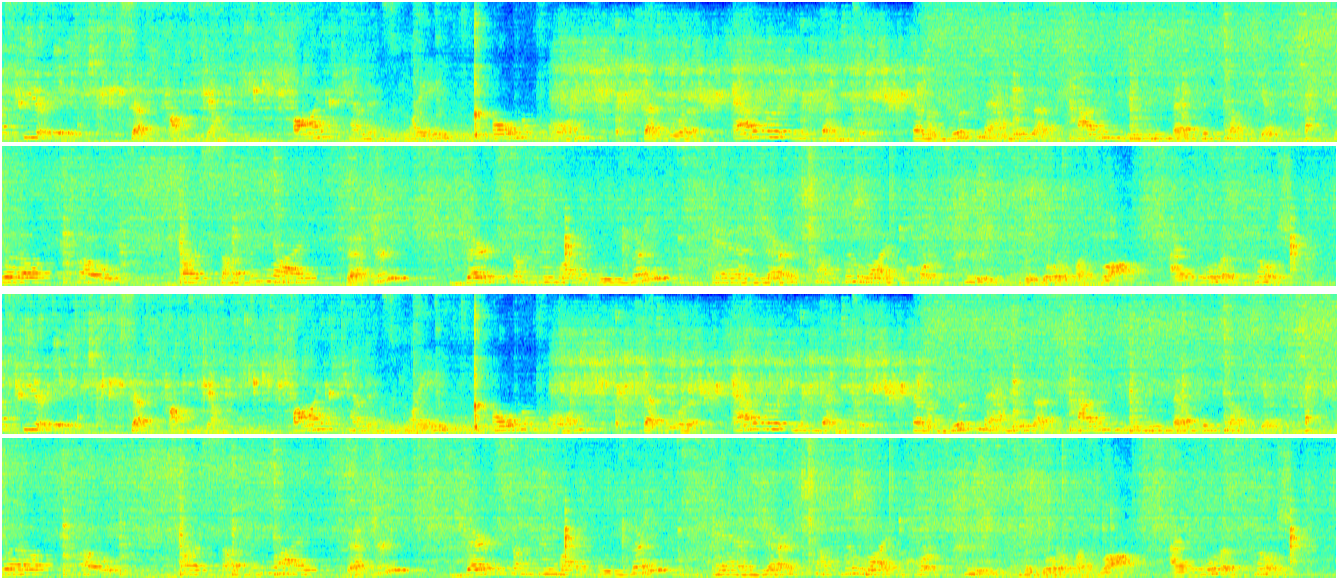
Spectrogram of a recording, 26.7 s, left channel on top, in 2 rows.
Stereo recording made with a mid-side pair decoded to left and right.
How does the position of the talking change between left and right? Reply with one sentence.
In this clip you hear the talking go left and come back.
